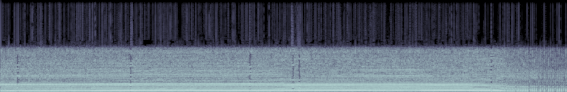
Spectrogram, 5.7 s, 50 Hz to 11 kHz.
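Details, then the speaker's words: Saito 50 four-stroke on its first run after a new ring and bearings, turning an APC 11x7 prop on 10% fuel: the needle is leaned out to a high, steady buzz near peak rpm with less smoke, then it sags; probably leaned too far for break-in. "see how much the exhaust most decrease how the sound of the engine picked up an RPM I was getting near the peak warm now I probably shouldn't have leaned it out so much on that first run"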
